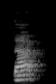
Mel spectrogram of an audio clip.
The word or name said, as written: thad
